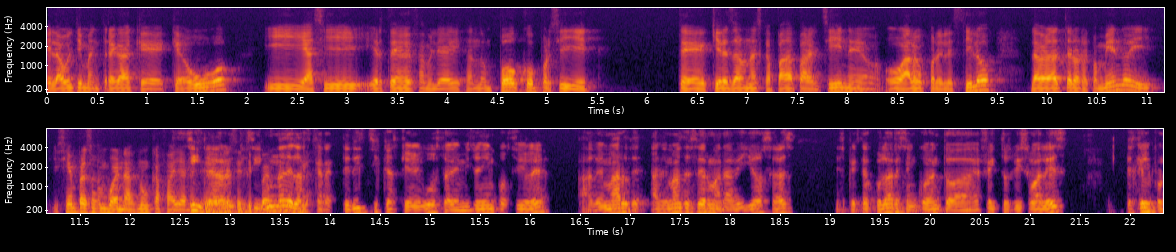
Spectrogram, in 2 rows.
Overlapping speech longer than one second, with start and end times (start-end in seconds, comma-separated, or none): 12.4-13.8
